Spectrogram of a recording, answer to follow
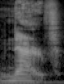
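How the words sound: It is said with a Japanese-style open vowel. "how the Japanese would pronounce it"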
